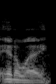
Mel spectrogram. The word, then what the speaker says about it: Inoue: He said Inoue, so I threw an U in there, but everybody was saying just Inoue, and now that's how it is in the pronunciation guide. So we're just going Inoue.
